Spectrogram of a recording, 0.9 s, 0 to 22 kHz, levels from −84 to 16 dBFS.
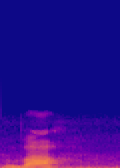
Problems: constant background noise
